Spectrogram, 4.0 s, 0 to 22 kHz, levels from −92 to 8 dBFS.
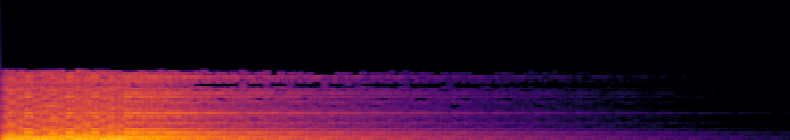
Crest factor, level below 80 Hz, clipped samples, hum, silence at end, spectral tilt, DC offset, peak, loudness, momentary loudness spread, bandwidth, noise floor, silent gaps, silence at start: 16 dB; -42 dBFS; under 0.1%; none; 2.1 s; -5 dB/octave; under 0.1%; -2 dBFS; -13 LUFS; 22 LU; 11.5 kHz; -74 dBFS; none; 0 s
